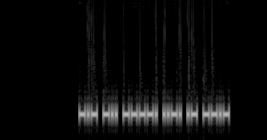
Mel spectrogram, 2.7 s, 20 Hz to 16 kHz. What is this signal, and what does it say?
Morse code, heard as a keyed tone, about 60 wpm, 700 Hz. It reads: KD9FAQ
